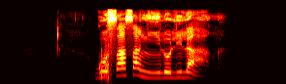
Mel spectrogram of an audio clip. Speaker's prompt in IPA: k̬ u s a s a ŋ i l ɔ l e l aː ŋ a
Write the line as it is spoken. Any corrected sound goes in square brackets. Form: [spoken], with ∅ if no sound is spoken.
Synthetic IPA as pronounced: k̬ u s a s a ŋ i l ɔ l [i] l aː ŋ a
